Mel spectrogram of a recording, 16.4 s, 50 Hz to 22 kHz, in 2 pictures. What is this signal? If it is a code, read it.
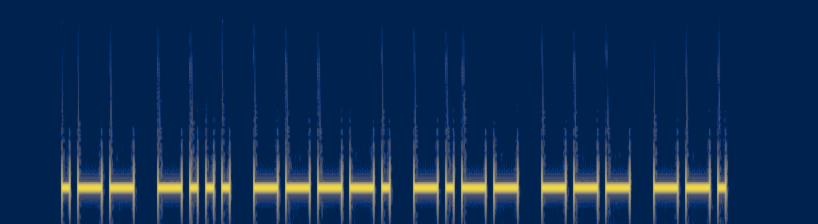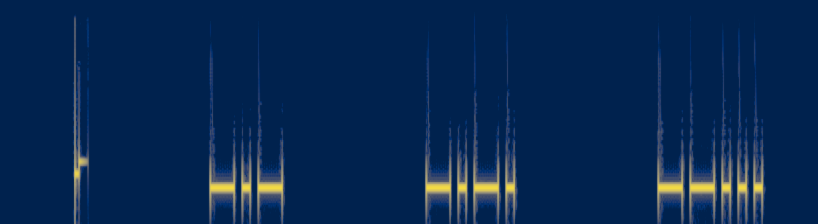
Morse code, heard as a keyed tone, about 15 wpm, spaced as for 10 wpm, 700 Hz. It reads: WB9YOG KC7
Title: USA Call Signs - 6 Characters - 6x Character Spacing - 15wpm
